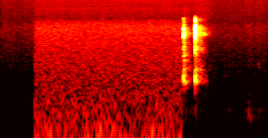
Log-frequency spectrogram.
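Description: A brief, faint double click about a second and a half in, over faint low room noise.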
